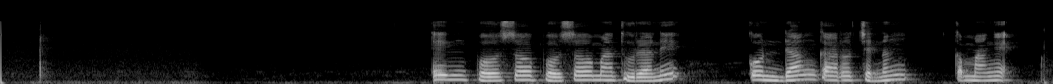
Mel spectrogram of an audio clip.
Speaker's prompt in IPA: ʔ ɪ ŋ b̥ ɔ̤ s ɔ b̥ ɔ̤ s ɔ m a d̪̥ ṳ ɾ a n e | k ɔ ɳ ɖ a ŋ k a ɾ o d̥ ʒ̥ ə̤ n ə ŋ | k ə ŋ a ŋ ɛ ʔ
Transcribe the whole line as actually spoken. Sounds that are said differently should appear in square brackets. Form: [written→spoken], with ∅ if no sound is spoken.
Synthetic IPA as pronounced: ʔ ɪ ŋ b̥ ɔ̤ s ɔ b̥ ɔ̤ s ɔ m a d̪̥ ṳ ɾ a n e | k [ɔ→o] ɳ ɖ a ŋ k a ɾ o d̥ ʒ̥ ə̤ n ə ŋ | k ə [ŋ→m] a ŋ ɛ ʔ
